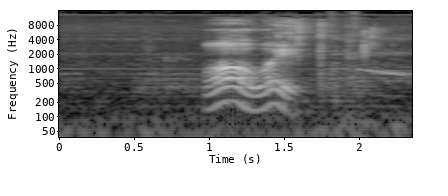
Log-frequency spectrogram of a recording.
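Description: A cat meows loudly with a wavering cry.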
